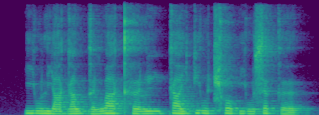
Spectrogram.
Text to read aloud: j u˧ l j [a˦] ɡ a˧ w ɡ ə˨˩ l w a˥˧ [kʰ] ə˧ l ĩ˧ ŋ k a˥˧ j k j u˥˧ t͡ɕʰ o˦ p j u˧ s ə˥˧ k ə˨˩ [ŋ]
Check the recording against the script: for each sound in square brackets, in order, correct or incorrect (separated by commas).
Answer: incorrect, correct, incorrect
